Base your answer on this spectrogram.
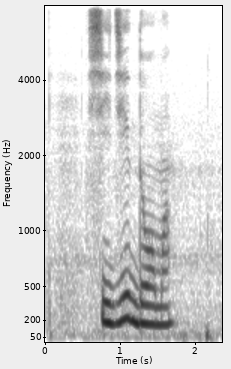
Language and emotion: Russian, neutral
